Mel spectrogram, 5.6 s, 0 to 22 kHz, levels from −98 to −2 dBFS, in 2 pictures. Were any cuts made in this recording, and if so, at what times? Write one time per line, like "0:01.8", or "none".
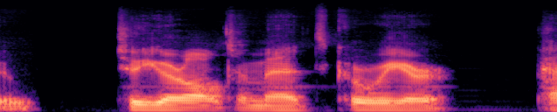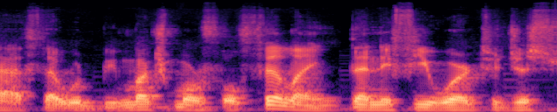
0:04.4

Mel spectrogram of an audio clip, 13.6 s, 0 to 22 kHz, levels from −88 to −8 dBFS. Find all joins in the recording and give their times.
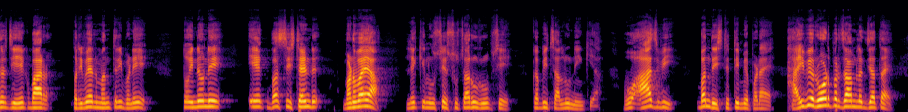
0:11.8

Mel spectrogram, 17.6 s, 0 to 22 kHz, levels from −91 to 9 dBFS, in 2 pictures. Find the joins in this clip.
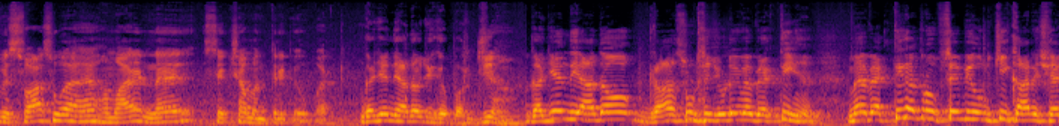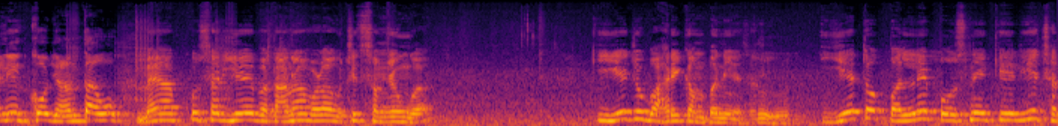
0:04.4
0:09.9

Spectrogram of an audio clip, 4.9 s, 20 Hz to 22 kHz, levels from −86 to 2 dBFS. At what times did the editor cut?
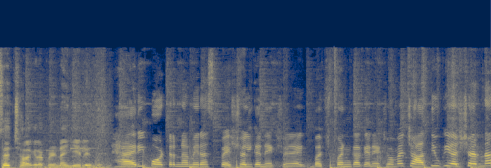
0:01.2

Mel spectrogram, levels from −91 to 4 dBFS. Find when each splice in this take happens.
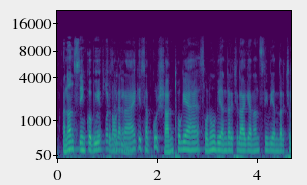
0:01.2

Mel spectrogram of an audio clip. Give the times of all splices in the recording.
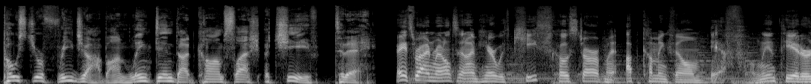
0:03.8

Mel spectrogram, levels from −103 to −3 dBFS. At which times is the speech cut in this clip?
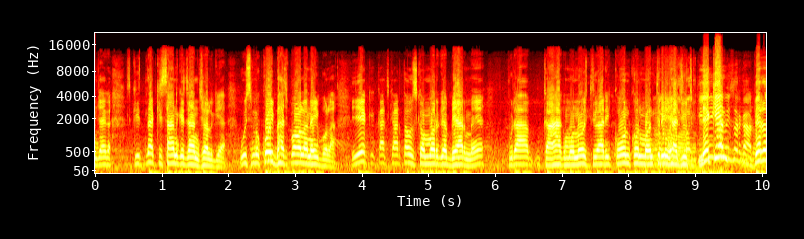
0:09.0

